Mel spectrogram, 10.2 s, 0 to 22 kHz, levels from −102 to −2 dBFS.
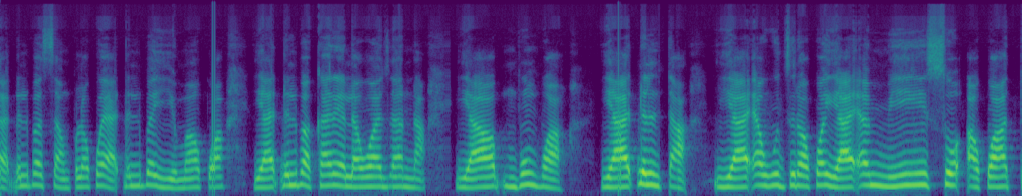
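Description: Speech with three short stutters: at 2.12 s and 6.18 s a tiny fragment plays twice with a hard seam, heard as a quick tick-like catch, and at 4.46 to 4.5 s the same fragment plays three times, giving a slightly longer buzzy hiccup. This is a repeated buffer fault. Fresh audio arrived late, so the player reissued the previous block, which fits a 20 ms buffer, and a brief slice of the real sound is skipped each time. The speech also twice sinks abruptly in loudness, by about 6 dB, and then recovers. The first dip is very brief, from 3.87 to 3.92 s. The second runs from 6.59 to 6.77 s, ending just before "ya ya wudzurakwa ya". The likely cause is one channel dropping out of a stereo feed, so that after mixing to mono only half of the shared signal remains while it is missing.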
